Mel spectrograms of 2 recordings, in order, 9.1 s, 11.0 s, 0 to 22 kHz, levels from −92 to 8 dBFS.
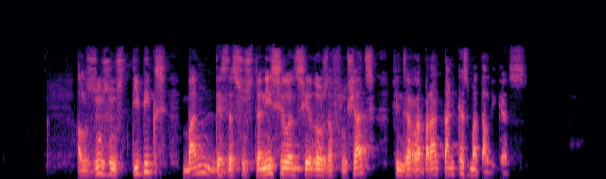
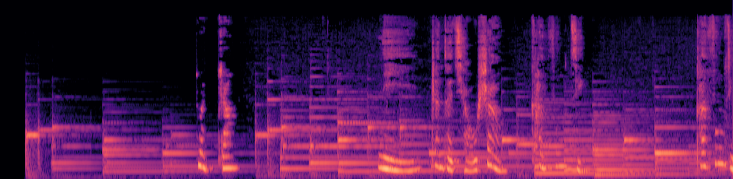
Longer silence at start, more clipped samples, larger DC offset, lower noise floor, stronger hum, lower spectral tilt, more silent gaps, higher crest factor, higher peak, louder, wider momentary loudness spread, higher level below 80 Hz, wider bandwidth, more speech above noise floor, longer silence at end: first, 1.15 s vs 0.4 s; neither; neither; first, -53 dBFS vs -41 dBFS; neither; first, -6 dB/octave vs -4.5 dB/octave; neither; about the same, 16 dB vs 20 dB; about the same, -2 dBFS vs 0 dBFS; first, -17 LUFS vs -20 LUFS; about the same, 15 LU vs 17 LU; about the same, -60 dBFS vs -58 dBFS; second, 7.6 kHz vs 15.5 kHz; first, 37 dB vs 23 dB; first, 1.25 s vs 0 s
